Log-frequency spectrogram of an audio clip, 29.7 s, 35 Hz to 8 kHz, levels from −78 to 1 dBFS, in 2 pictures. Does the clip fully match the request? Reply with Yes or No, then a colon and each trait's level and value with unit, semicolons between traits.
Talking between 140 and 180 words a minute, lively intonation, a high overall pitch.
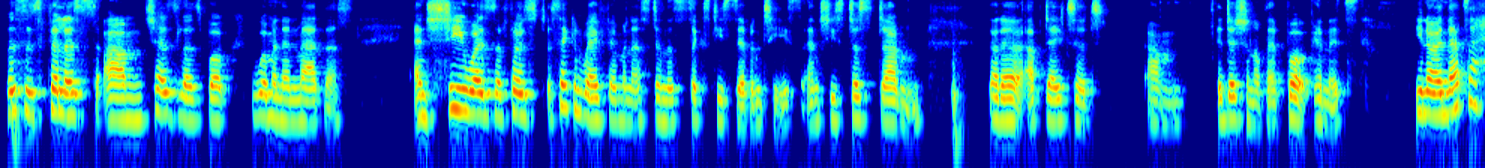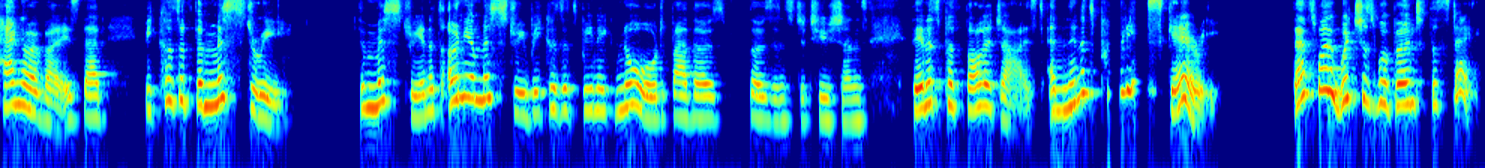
Yes: average, 160 wpm; wide, 8.2 semitones; high, 210 Hz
